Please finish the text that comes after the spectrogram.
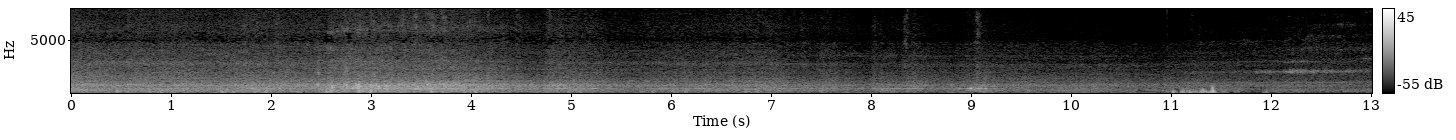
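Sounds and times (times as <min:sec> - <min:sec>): train wheels clattering on rails: 0:00.0 - 0:09.6.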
